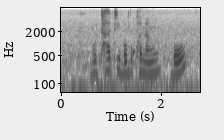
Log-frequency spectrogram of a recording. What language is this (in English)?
Tswana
